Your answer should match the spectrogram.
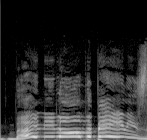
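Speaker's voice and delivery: very high wailing cry, retold; crying plea. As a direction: wail it through tears. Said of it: "just crying and crying and crying".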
